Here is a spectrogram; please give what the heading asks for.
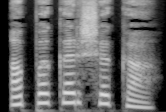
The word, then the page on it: ಅಪಕರ್ಷಕ: apakarṣaka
